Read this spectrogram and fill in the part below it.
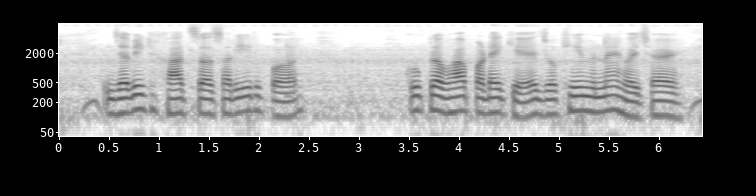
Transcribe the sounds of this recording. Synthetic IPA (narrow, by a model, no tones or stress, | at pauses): d͡ʒəbikekʰat̪sə̃səɾiɾpəɾ | kupɾəbʱabpəɽɛked͡ʒokʰimnəjɦojt͡ʃʰɛ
